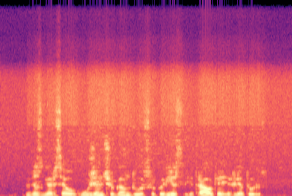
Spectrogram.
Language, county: Lithuanian, Panevėžys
